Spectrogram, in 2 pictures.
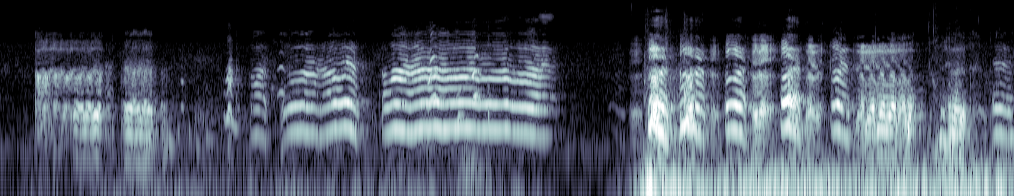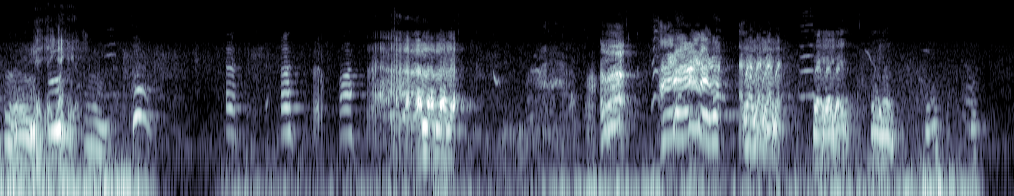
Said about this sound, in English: Now, see, if that was a conversation between two geladas, that would make perfect sense to me.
